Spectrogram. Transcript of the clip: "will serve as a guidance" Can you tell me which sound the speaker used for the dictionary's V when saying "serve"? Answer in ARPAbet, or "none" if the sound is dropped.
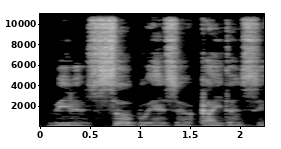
B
